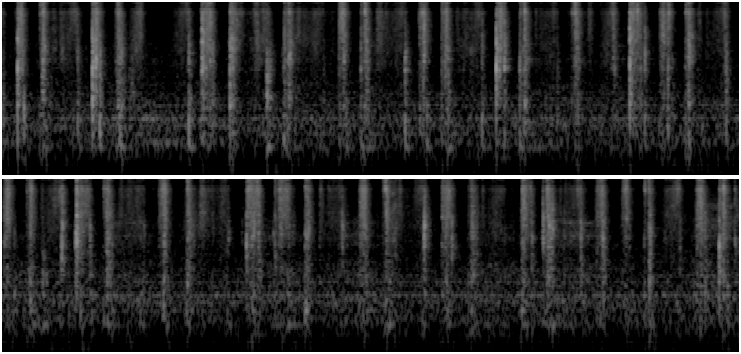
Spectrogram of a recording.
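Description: Tarot cards being shuffled by hand, a steady run of quick riffling flutters and slaps repeating for several seconds, close and fairly quiet, with no talking.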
